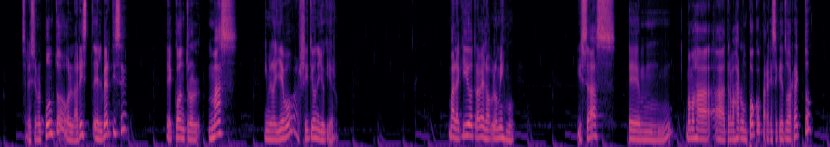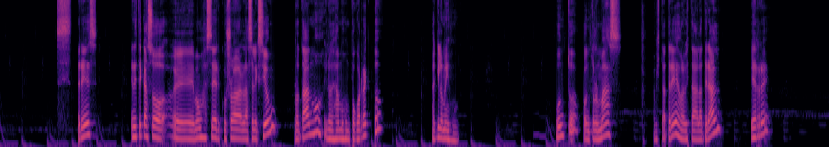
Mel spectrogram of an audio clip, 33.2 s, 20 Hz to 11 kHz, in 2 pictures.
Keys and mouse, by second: 0.2-3.3 right drag, 4.4 ctrl+KP_Add, 5.8-8.4 drag, 8.4-10.6 middle drag, 11.1-14.2 middle drag, 14.2 KP_Divide, 15.2 shift+middle click, 16.2 shift+middle click, 26.1 middle click, 27.5 right click, 28.4 ctrl+KP_Add, 31.4 r.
